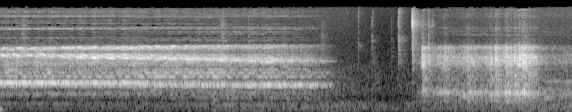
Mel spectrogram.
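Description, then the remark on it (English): Electronic sound effects from a robot figure toy as its button is pushed: a steady, bright synthesized tone holds for about three seconds, cuts off, then a burst of buzzy, warbling electronic noise follows, fairly loud, with no talking. “Okay, well, not talk. going to push the button again.”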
